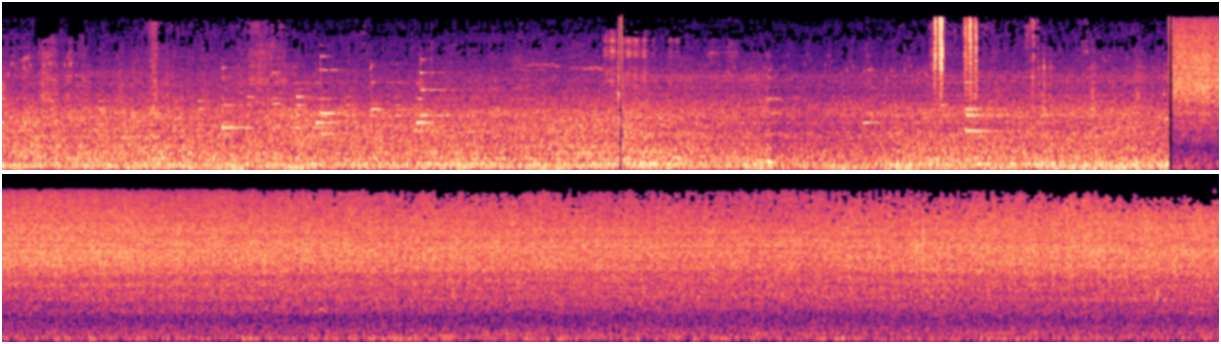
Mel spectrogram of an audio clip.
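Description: Loud, steady road and engine noise inside a moving car. About halfway through it cuts abruptly to a quieter, even outdoor hiss.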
